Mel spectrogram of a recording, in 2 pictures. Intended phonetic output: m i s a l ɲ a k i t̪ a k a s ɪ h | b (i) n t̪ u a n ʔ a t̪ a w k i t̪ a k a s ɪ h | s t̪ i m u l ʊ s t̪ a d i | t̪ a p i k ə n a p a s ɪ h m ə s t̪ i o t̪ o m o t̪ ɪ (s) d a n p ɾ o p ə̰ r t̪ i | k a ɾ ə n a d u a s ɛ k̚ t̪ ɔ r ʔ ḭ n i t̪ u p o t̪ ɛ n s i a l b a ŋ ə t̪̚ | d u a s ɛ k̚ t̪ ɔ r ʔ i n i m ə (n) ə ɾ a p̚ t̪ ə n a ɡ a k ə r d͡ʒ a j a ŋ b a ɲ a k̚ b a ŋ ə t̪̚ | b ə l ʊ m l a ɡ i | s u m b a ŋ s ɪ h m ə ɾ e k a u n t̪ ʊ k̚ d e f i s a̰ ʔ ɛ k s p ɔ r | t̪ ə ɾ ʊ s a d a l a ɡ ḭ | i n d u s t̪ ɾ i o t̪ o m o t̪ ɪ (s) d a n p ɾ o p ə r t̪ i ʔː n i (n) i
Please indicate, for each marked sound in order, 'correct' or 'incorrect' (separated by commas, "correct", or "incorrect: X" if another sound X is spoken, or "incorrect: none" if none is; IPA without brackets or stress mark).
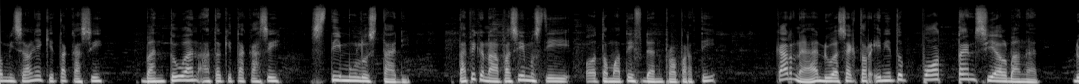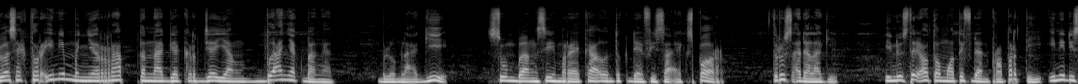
incorrect: a, incorrect: f, incorrect: ɲ, incorrect: f, incorrect: d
